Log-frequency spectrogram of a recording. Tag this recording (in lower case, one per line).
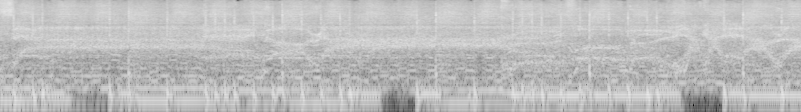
music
